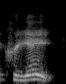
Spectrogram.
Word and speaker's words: create: a full sound correct for example in pit the world the word pit the t is more pronounced but in create it's kind of almost omitted interesting for me i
